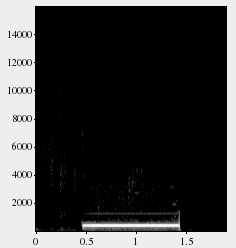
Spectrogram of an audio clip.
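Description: A single steady telephone ringing tone sounds for about a second, loud, as an outgoing call is placed, with faint rustling before it and silence afterward.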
